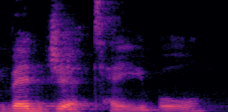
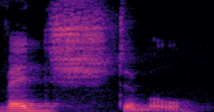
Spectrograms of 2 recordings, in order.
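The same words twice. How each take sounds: First: The word is said with four syllables. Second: The word is said with three syllables. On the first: The speaker calls it wrong. "Don't say vegetable" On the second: The speaker calls it right. "So three syllables"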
